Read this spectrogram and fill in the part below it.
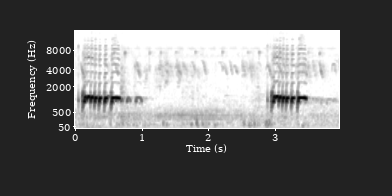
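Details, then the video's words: Loud rapid-pulsed cooing phrases from a local zebra dove used as a lure to call rivals, two phrases nearly three seconds apart with a quiet gap between. "Perkutut lokal gacor JUARA Pikat terbaik paling jago memanggil lawan"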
